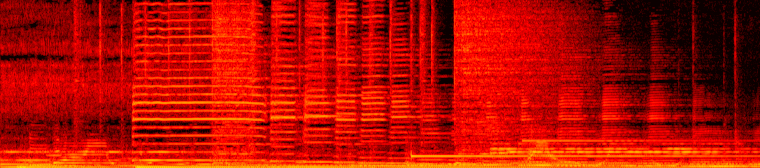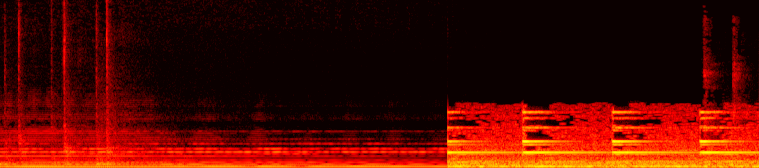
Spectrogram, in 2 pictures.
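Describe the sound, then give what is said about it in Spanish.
A train passes with a loud, steady rumble and sustained tonal droning, then a burst of dense rattling clatter near the end. “Nos encontramos en el último tren. Es el tren que pasa.”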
